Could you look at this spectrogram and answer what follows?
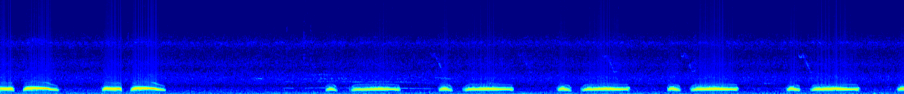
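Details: Spotted dove from Kon Tum, Vietnam, giving repeated low coos in pairs, each short clipped note followed by a longer throaty rolling coo, with brief pauses between phrases.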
